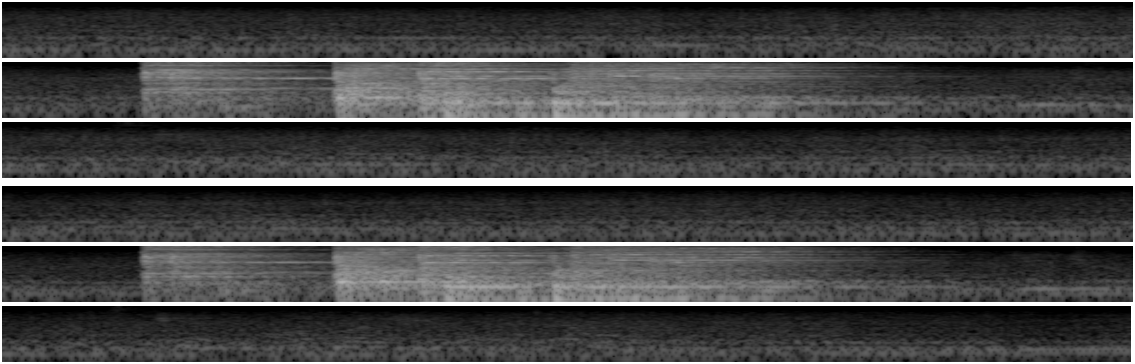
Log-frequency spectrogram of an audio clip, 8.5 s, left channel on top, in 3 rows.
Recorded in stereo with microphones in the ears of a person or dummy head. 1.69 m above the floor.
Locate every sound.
3.2 s breaking glass: centre (ahead or behind), 1.8 m
5.3 s a woman speaking: 10° right (ahead or behind), 3.5 m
